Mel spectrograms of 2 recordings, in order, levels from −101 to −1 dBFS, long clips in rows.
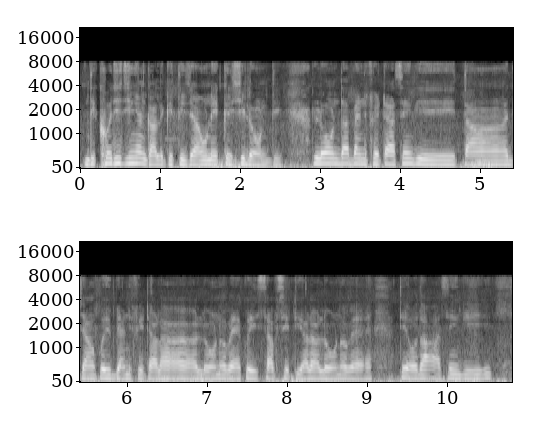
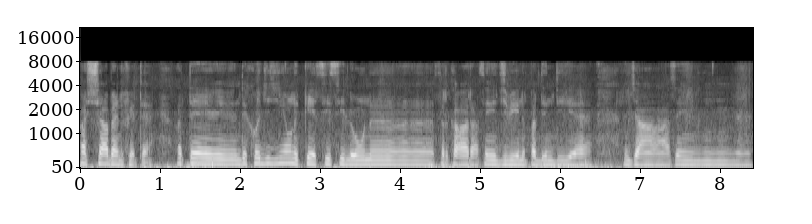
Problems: none marked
